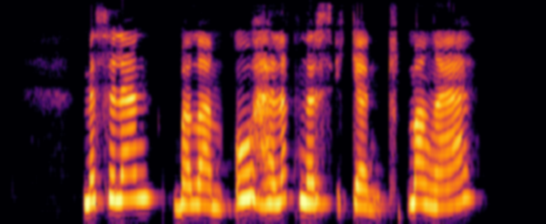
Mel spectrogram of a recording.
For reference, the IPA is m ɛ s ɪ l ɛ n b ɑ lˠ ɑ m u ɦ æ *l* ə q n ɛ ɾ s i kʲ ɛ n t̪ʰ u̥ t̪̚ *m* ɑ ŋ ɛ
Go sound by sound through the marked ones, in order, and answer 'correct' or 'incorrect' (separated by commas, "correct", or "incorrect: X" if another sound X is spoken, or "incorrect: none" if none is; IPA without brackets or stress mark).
correct, correct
